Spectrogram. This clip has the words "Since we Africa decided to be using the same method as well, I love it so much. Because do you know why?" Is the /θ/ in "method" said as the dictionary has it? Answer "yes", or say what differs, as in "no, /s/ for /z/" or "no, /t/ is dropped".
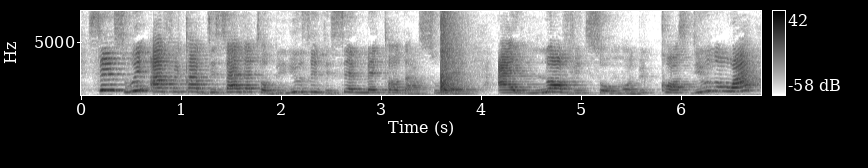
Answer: no, /t/ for /θ/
